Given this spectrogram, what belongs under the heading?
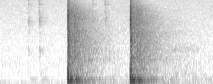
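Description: Two sharp kick drum hits from an overhead mic, about half a second apart, each with a bright attack and a short decaying tail, heard from a slight distance. A few faint clicks come first.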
